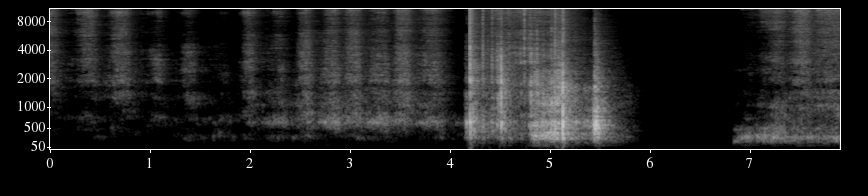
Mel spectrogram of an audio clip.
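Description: A hand-held knife with a yellow handle slices down through small, solid, dome-shaped moulds of blue kinetic sand topped with blue glitter and set in loose glitter. Soft, rhythmic gritty scrapes build into a louder, crunchy burst of cutting, then after a brief silence a fresh gritty slice begins.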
